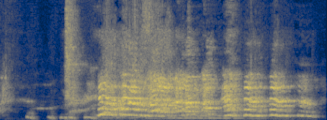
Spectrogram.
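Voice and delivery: loud high burst of laughter; big laugh. Real, not acted. Speaker laughing at her own Kevin story, loud and high. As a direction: let a big laugh ring out.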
